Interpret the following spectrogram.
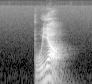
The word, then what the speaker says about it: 不要: 不要 I don't want it. 要 is a fourth tone, so 不 becomes a second tone.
